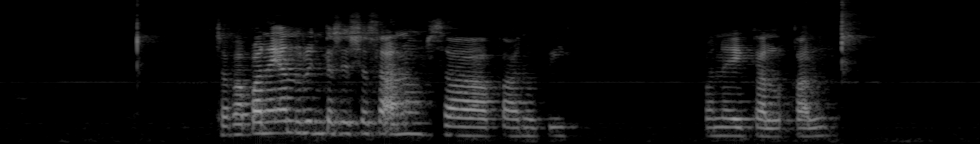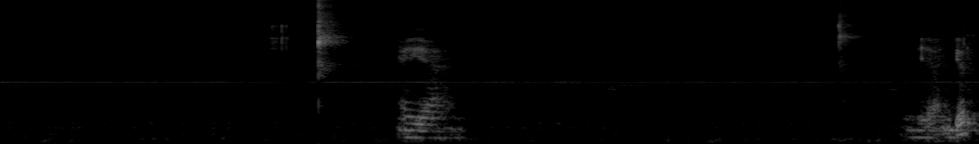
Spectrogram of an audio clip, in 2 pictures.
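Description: Nail clippers snip with sharp clicks.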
